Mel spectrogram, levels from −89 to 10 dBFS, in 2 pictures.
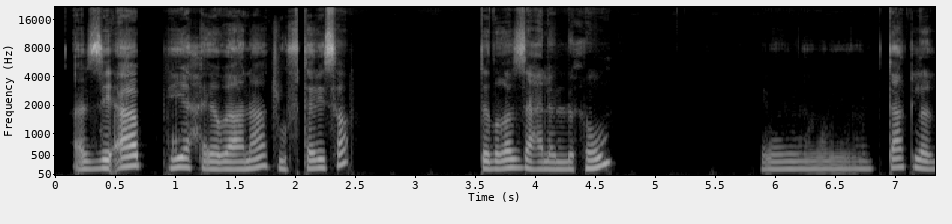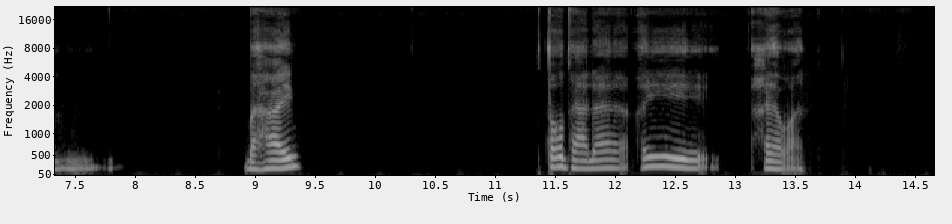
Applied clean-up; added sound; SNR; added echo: neural mask model DeepFilterNet 3.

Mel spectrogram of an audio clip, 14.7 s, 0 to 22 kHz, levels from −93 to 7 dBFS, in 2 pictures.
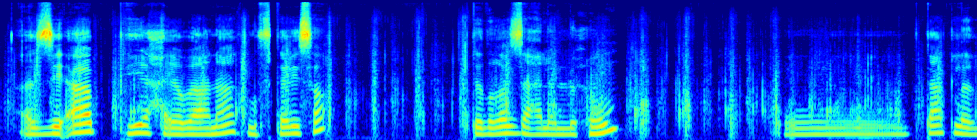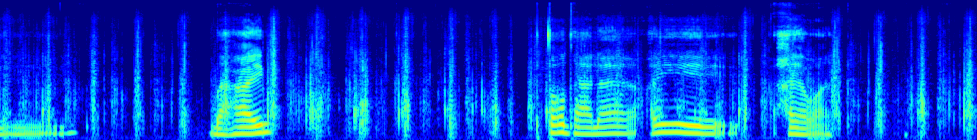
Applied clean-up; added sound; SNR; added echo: neural mask model RNNoise.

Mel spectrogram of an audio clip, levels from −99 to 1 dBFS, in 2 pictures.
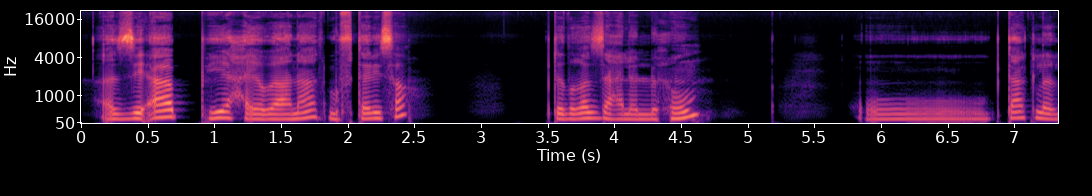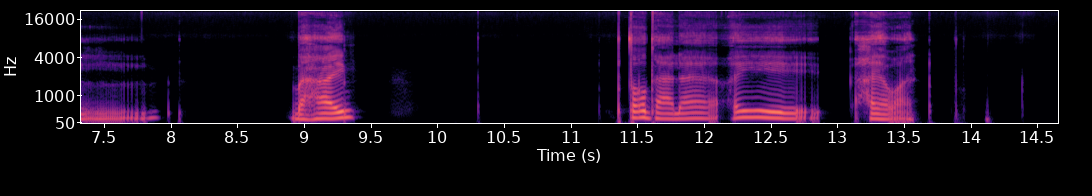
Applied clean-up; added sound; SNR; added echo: none; none; none; none.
